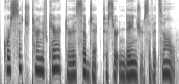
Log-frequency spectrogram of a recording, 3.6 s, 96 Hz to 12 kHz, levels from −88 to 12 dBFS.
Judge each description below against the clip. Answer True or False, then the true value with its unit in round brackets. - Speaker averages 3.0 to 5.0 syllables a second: False (6.0 syllables/s)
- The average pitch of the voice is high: False (180 Hz)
